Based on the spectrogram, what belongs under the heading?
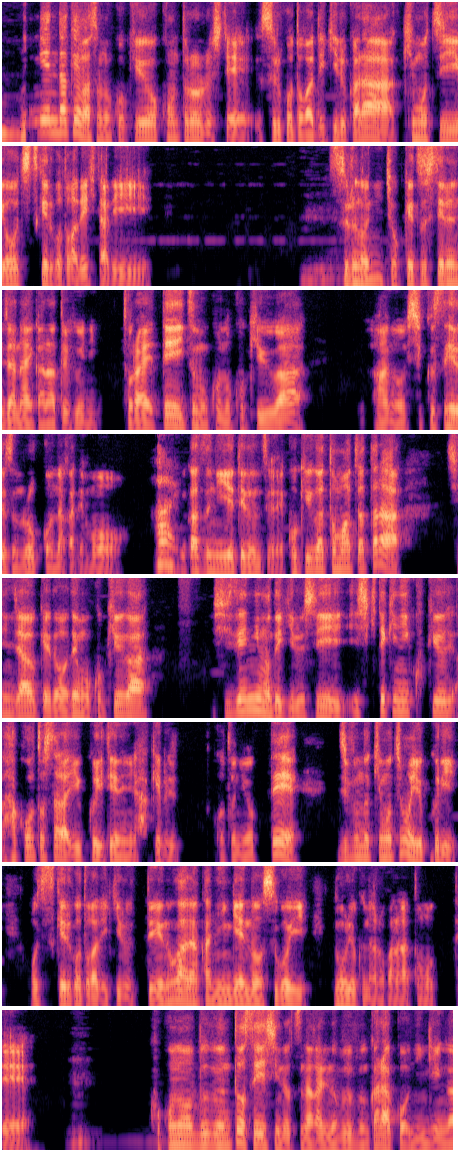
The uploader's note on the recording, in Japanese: オンライン収録のため、通常より音声が劣りますがご了承ください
